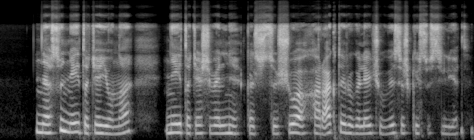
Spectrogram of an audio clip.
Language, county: Lithuanian, Vilnius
